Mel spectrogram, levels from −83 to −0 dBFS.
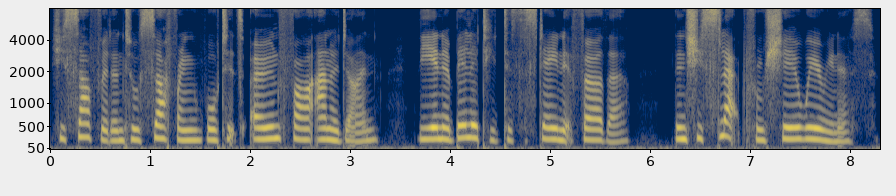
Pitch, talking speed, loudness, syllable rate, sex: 230 Hz, 135 wpm, -17 LUFS, 5.1 syllables/s, female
